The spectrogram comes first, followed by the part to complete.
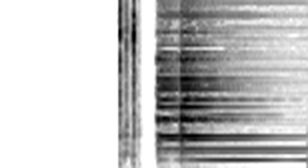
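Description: Subscribe-button sound effects. A quick double mouse click comes about a second in. A bright notification-bell ding follows at once and rings on as it fades.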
